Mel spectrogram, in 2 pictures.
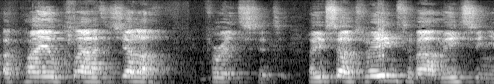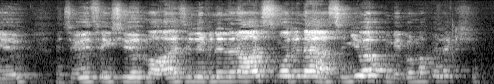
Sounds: speech, narration

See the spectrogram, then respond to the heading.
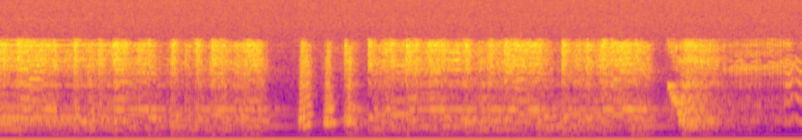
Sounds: music

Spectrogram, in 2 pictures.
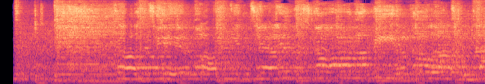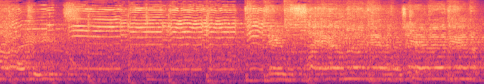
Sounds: music, inside a public space

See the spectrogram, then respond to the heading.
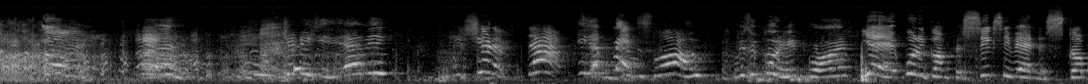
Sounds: speech, inside a small room

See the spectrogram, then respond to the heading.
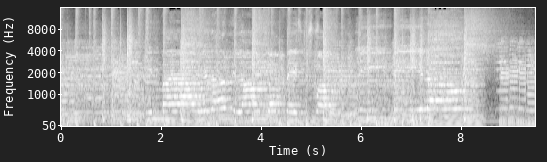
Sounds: rock music, music

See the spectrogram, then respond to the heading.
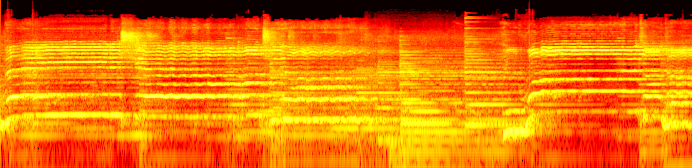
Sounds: music, female singing

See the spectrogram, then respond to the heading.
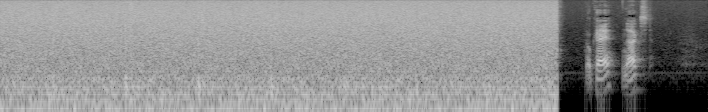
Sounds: pink noise, speech, inside a small room

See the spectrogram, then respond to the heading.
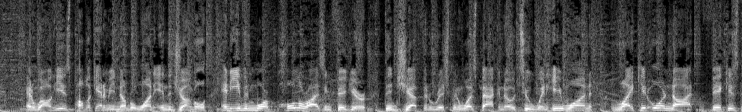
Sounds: speech, music

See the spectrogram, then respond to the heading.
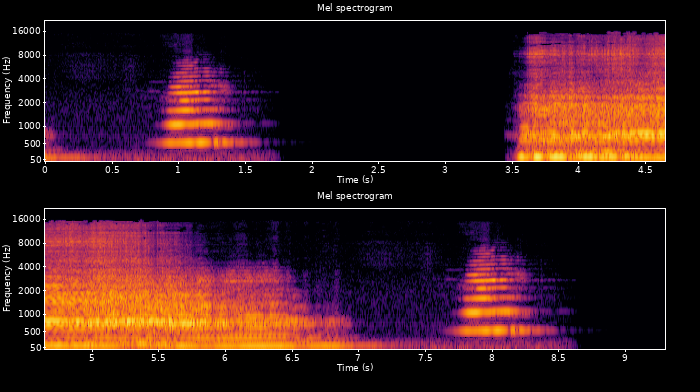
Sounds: music, didgeridoo

